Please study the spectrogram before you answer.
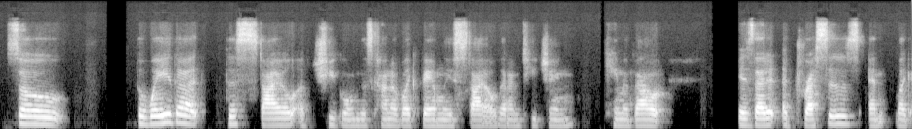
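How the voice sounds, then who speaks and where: Brief: relaxed female-voiced qigong teacher, soothing tone, sits a bit low, casual and chatty. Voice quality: calm, soothing. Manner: chatty, relaxed, frequent fillers and laughs. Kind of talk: casual live online class.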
